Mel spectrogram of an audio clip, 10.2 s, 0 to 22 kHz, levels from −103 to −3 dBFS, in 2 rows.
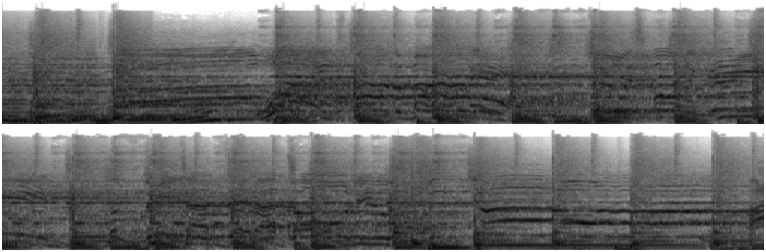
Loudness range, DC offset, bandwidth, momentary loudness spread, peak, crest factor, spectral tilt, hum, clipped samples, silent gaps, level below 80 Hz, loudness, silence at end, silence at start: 0 LU; under 0.1%; 17.5 kHz; 2 LU; 0 dBFS; 10 dB; -4.5 dB/octave; none; under 0.1%; none; -26 dBFS; -10 LUFS; 0 s; 0 s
